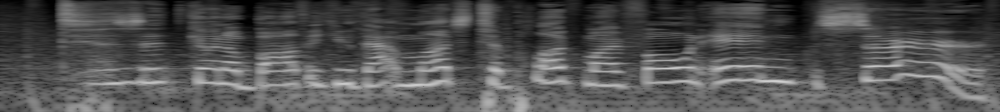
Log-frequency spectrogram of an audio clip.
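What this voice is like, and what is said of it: Raised, loud frustrated voice. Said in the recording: “raising my voice”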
